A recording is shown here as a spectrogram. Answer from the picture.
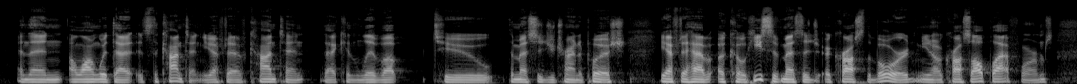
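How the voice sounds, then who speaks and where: Dry and close with no echo over a silent background, a man of medium pitch talks at a moderate pace in a flat monotone, with hardly any pauses. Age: 20s. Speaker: digital marketing professional, podcast co-host. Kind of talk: casual chat.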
